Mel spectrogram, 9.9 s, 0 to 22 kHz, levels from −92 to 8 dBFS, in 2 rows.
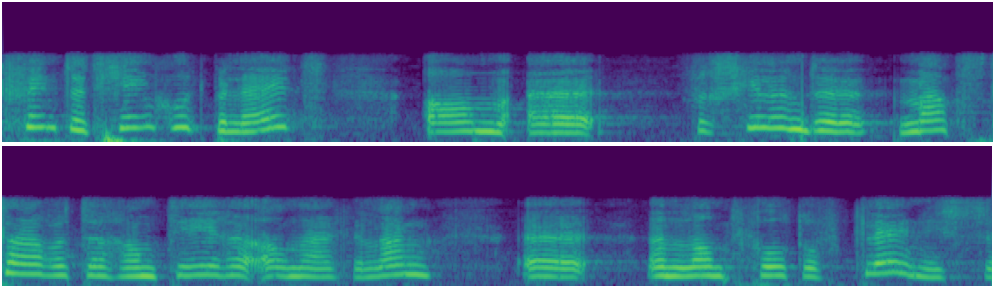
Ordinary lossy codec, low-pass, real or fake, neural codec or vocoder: Opus, 24 kbps; 5.4 kHz; fake; vocoder, 22.05 kHz, 80 mel bands, WaveNeXt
